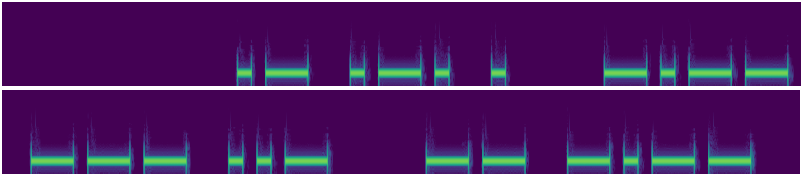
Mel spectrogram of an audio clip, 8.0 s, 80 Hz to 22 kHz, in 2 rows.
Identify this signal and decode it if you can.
Morse code, heard as a keyed tone, about 17 wpm, 700 Hz. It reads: ARE YOU MY
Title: Sentences from Top 1400 Words 17wpm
